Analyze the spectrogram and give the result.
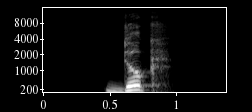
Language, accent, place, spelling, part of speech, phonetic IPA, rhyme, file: German, Germany, Berlin, duck, verb, [dʊk], -ʊk, De-duck.ogg
- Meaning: singular imperative of ducken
